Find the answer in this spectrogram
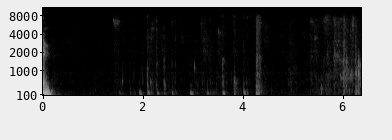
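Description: A run of faint, irregular clicks and taps, about a dozen over two seconds, then near silence.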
